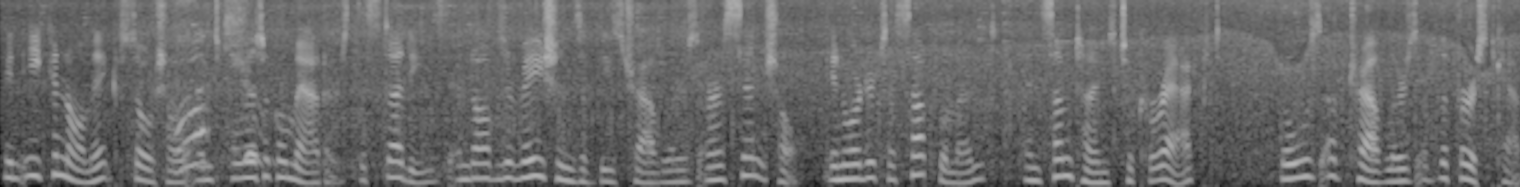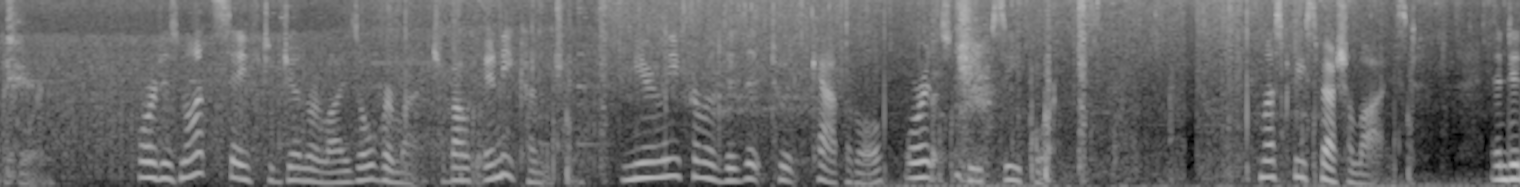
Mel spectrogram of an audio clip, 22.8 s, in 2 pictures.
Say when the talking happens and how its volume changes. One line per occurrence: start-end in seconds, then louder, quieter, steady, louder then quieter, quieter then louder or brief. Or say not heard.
0.0-11.8 steady
12.4-19.5 steady
20.8-22.7 brief.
